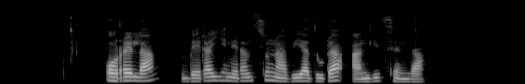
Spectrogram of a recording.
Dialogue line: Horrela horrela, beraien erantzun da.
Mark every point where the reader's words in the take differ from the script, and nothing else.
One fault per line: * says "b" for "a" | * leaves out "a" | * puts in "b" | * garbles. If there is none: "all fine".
* leaves out "horrela"
* puts in "abiadura handitzen"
